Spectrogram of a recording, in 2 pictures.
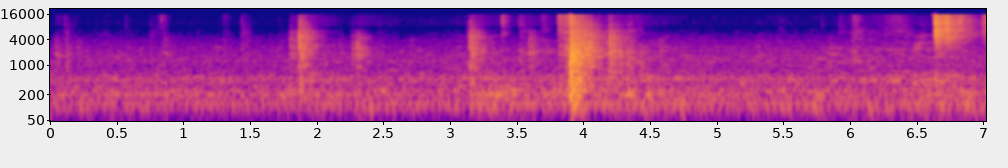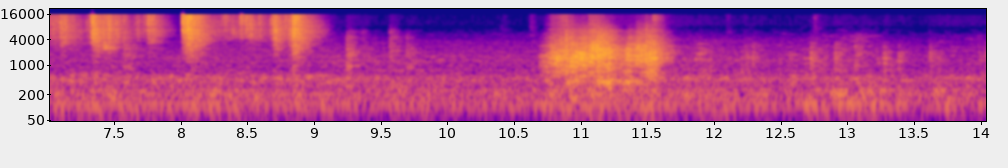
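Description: Small beads clicking and rattling in a metal bead tin as they are picked through by hand. There is a sharp click about four seconds in, a quick run of clicks in the middle, and a short rattle near the end.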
